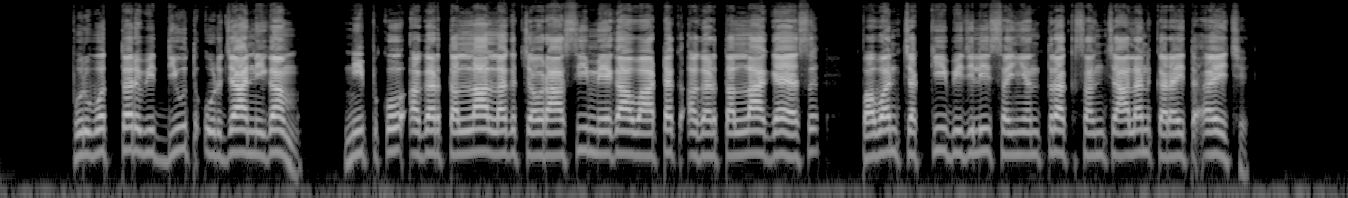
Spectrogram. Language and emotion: Maithili, neutral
